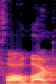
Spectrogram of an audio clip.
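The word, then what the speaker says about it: forget: I have फॉरगॉटन, अब देखिए यहां पे हैव के साथ फॉरगॉट का फॉरगेट फर्स्ट फॉर्म, जिसे फॉरगेट ऐसे बोलते हैं, आर थोड़ा साइलेंट होता है, सेकंड होता है फॉरगॉट, थर्ड होता है फॉरगॉटन।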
